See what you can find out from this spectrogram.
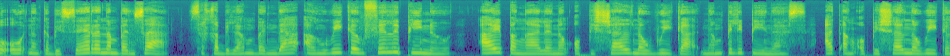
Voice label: Narration Tagalog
